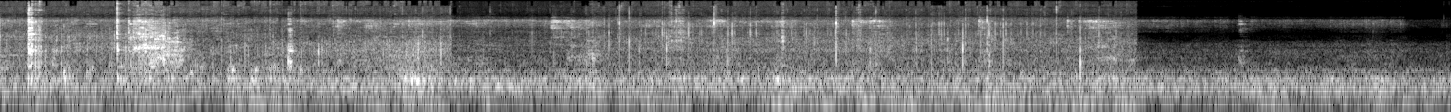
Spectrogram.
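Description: Millet pasta being stir-fried in a pan, with steady soft sizzling and occasional scraping stirs of a spatula throughout, fairly quiet and close, no talk.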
